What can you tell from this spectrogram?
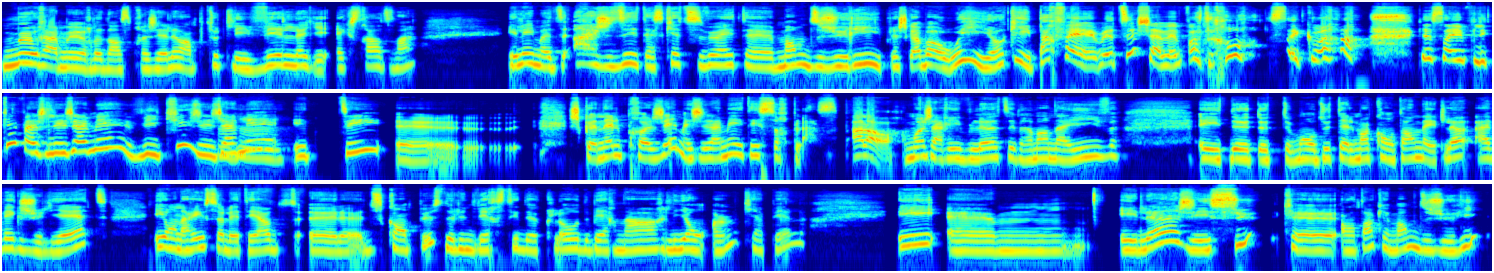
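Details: Adult woman speaking French; normal fluent speech.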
